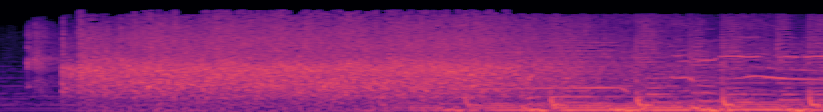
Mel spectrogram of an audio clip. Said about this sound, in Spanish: Bueno, pues ahí estaba esa ovación de sus compañeros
